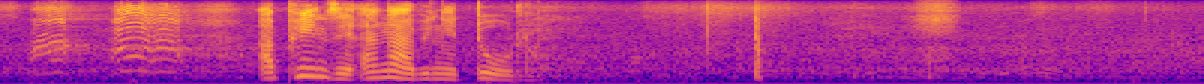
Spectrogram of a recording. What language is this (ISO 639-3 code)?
ssw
